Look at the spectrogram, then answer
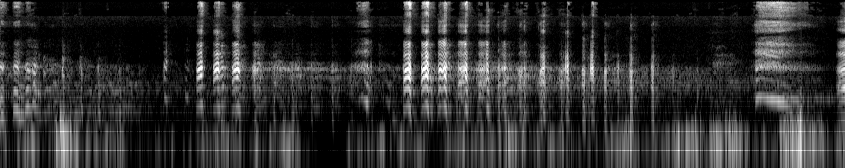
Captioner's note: crazy laugh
